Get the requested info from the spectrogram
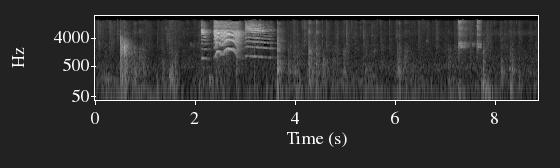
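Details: Corgi puppies mouthing a finger, August 2013: one loud, high-pitched whining squeak rises and falls over about a second and a half, followed later by a shorter faint squeak, with light chewing and handling sounds around it.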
